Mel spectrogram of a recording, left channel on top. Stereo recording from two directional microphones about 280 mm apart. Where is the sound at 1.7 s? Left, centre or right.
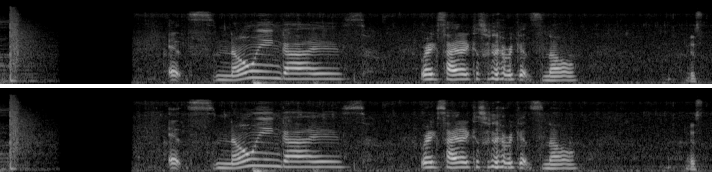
Centre.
